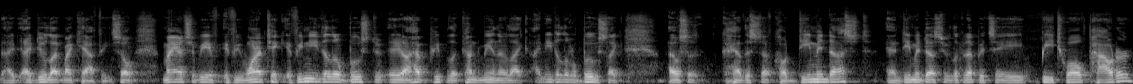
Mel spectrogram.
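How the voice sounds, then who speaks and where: Fairly even intonation at a very fast pace. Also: man, fairly low pitch for a man. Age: 50s. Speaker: fitness trainer. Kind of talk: casual chat.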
